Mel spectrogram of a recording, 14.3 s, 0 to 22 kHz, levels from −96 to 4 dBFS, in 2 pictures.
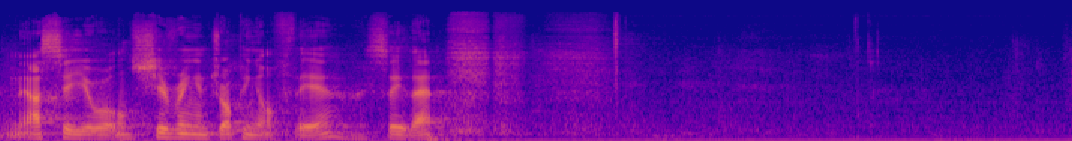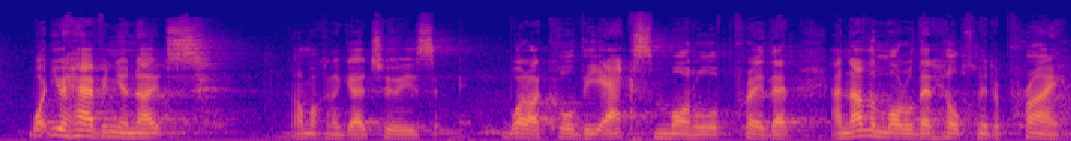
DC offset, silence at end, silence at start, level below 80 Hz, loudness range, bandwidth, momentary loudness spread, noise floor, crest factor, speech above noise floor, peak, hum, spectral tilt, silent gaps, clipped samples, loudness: under 0.1%; 0 s; 0 s; -64 dBFS; 10 LU; 15.5 kHz; 20 LU; -64 dBFS; 26 dB; 30 dB; -10 dBFS; none; -3.5 dB/octave; none; under 0.1%; -34 LUFS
